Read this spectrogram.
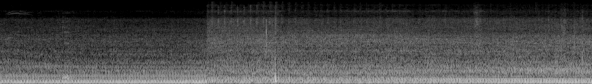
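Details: Toyota Kijang LGX EFI idling, heard at the tailpipe: coarse throaty burble instead of a clean hum; exhaust leak from a rusted-through or holed muffler with pores left after welding.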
